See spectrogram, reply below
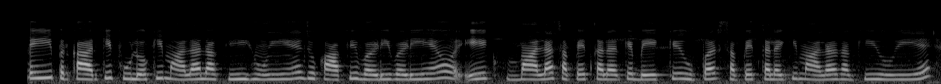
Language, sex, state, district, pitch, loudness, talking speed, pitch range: Hindi, female, Maharashtra, Sindhudurg, 240 Hz, -30 LUFS, 165 wpm, 230-260 Hz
